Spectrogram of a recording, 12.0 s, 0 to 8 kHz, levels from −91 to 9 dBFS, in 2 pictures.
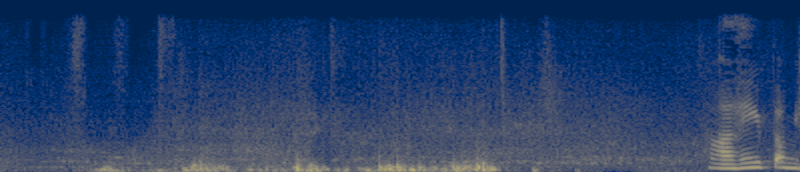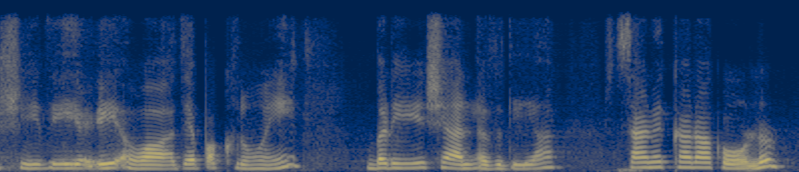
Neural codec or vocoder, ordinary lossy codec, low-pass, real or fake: codec, 16 kHz, 1 kbps, X-Codec, HuBERT features, trained on balanced general audio; none; 7.2 kHz; fake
